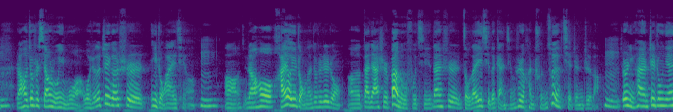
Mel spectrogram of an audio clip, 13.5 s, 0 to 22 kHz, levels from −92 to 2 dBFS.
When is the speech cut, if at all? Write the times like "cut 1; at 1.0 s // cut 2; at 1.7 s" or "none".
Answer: cut 1; at 6.8 s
